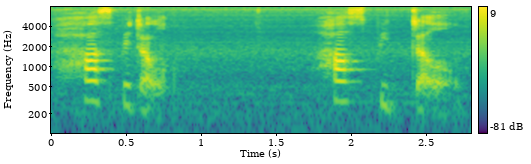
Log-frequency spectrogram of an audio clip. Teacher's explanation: mas não tem o al no final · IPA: /ˈhɒspɪtl/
